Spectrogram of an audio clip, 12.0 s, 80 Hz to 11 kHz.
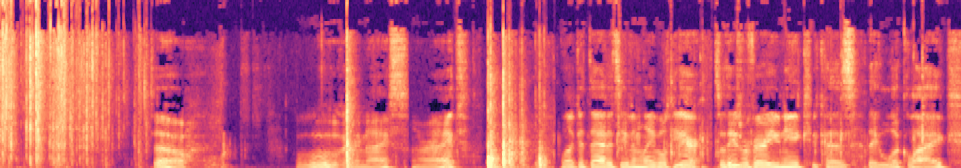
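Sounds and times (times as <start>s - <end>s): plastic shrink wrap crinkling: 0.0s - 2.0s.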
